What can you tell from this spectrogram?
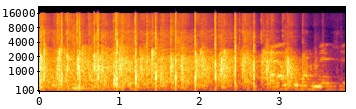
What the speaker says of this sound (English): a round of applause for our exhibition sponsors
